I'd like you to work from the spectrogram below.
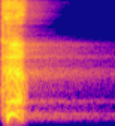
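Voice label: attack light, Russian; bloom minigame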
